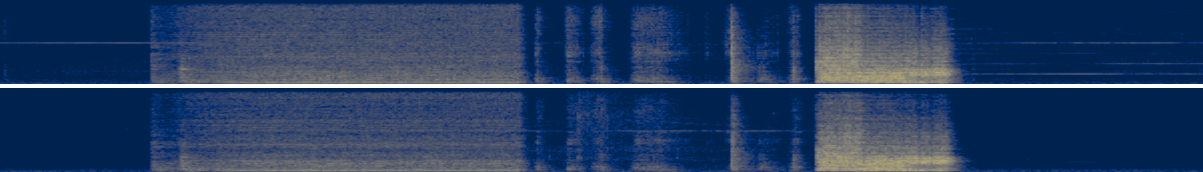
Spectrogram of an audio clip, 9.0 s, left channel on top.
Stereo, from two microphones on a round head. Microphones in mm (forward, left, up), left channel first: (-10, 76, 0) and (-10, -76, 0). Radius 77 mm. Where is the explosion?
60° left (ahead or behind), 1.6 m.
